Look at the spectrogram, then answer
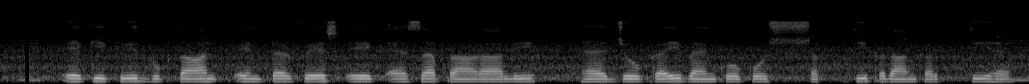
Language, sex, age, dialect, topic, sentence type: Hindi, male, 18-24, Awadhi Bundeli, banking, statement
